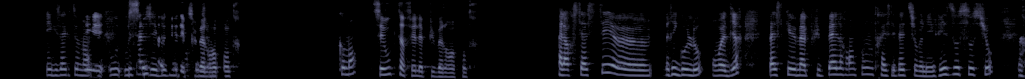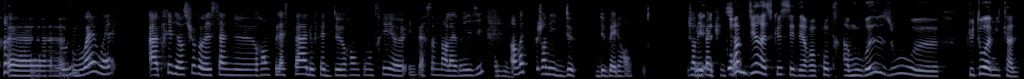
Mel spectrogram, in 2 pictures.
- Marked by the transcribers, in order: chuckle; unintelligible speech; stressed: "deux"
- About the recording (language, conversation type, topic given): French, podcast, Comment rencontres-tu des personnes qui te correspondent dans la vraie vie ?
